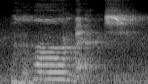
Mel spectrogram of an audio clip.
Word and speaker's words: permit: Number 7 is a noun. Following the rule, for nouns, the syllable stress is on the first syllable. Permit.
